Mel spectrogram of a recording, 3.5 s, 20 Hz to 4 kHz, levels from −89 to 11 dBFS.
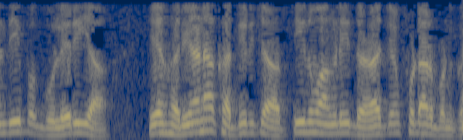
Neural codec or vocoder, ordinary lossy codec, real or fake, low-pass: none; none; real; 3.6 kHz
